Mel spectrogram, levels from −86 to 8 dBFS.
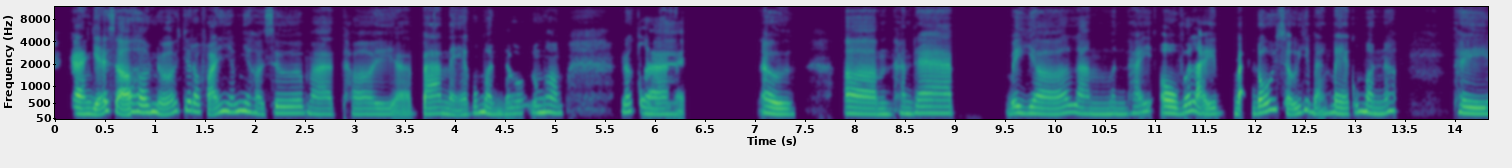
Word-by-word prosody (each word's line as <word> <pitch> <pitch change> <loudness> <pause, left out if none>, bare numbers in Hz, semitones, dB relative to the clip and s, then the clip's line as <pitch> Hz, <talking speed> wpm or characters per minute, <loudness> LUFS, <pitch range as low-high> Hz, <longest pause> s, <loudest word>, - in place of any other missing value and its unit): càng 175 -3 +5
dễ 160 +10 +5
sợ - - +6
hơn 225 0 +4
nữa, 165 -3 +1
chứ 275 -1 0
đâu 240 - +2
phải 235 +2 +1
giống 245 +1 +1
như 260 - +3
hồi 170 -7 -4
xưa 195 +2 -2
mà 165 -3 -2
thời, 165 0 -5
ờ, 85 -1 -4
ba 180 +1 +1
mẹ 155 -3 -4
của 190 +5 -6
mình 175 -7 0
đâu, 180 +2 -5
đúng 210 - 0
hông? 215 -3 0 0.6
Rất 230 +2 -1
là 170 -2 +2 0.9
ừ, 165 -4 +4 0.5
ờ, 175 -3 +3 0.2
thành 185 0 -4
ra 195 0 +1 0.5
bây 190 +2 0
giờ 175 -3 +1
á 200 - -1
là 185 -5 -2
mình 165 0 -5
thấy 205 +7 -4
ồ, 195 -1 +5
với 220 +8 +1
lại 175 -9 +2 0.2
bạ - - +4
đối 235 +10 +3
xử - - -2
với 290 - -2
bạn 200 - -4
bè 180 -4 +1
của 220 - -5
mình 200 -8 +1
á, 250 +6 -2 0.6
thì 185 -4 +1
185 Hz, 195 wpm, -23 LUFS, 170-215 Hz, 0.9 s, sợ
